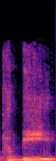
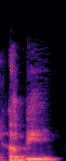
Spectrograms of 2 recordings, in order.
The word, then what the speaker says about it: Khabib: There's fighters like Shnie Bones Jones, uh Conor McGregor, uh was it I keep saying Kabib, but it's actually Khabib um Menov.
